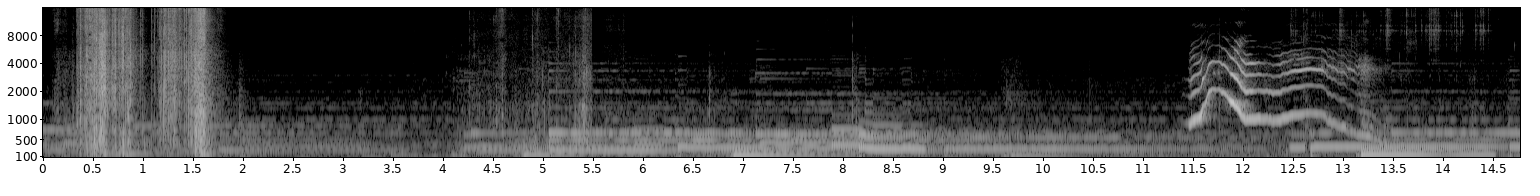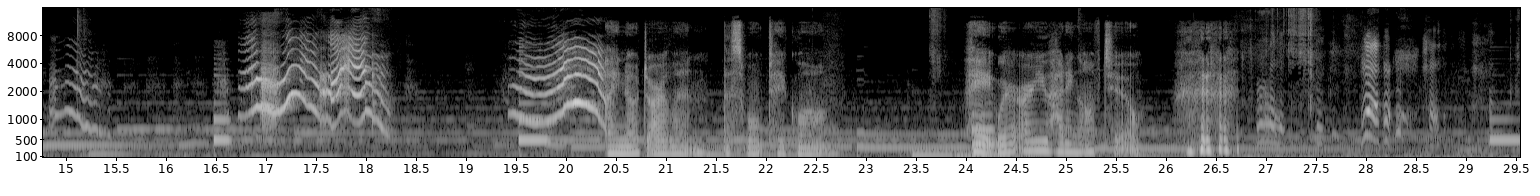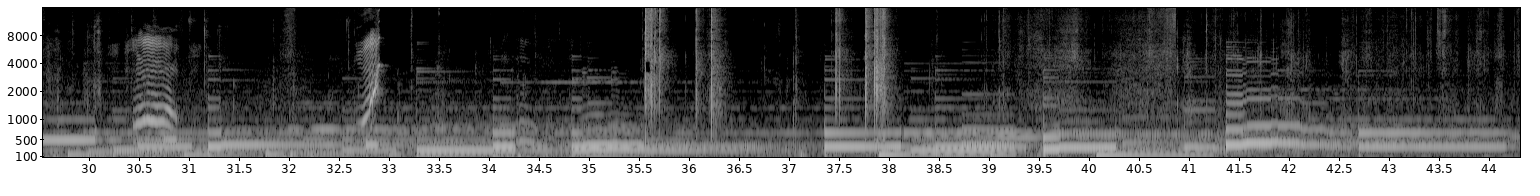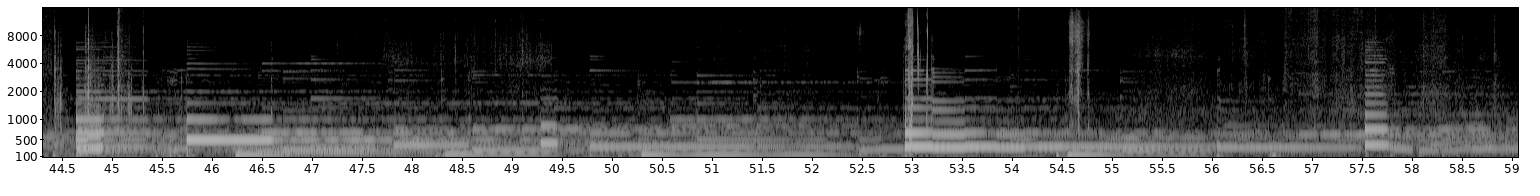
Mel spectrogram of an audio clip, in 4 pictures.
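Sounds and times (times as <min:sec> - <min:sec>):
soft background music: 0:00.0 - 0:59.0
diaper tabs crackling open: 0:00.1 - 0:01.9, 0:26.8 - 0:34.7, 0:35.5 - 0:38.2, 0:54.6 - 0:54.8
baby crying: 0:11.4 - 0:13.4, 0:14.8 - 0:18.4, 0:19.4 - 0:20.4, 0:26.8 - 0:34.9.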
